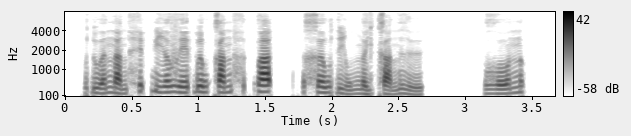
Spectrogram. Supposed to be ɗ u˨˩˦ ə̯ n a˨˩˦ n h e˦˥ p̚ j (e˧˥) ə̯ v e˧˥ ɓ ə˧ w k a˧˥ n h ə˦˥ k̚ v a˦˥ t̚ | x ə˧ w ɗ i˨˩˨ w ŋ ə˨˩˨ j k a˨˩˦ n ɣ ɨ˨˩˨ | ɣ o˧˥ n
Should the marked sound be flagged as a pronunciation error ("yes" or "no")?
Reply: yes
